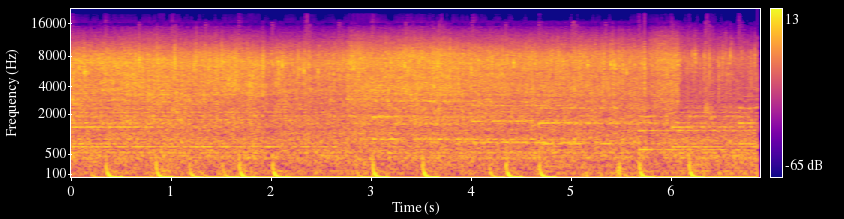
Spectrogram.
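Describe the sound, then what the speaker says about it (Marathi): Banana slices fry in a little hot oil in a pan over low heat, giving a dense, steady crackling sizzle with a rhythmic low thumping underneath, loud and close, without speech. "पॅनमध्ये 1 चमचा तेल घातलं आहे। तेल गरम झालं आहे। केळ्याची कापं घालून घेऊया।"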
